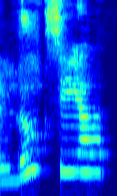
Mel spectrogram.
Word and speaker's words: Lucia: music world yes and we call her lucia the emphasis in latvian is always on the first syllable thank you for thank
